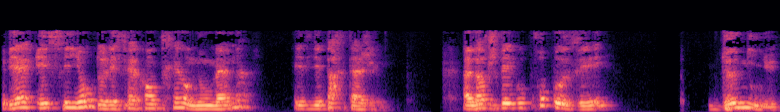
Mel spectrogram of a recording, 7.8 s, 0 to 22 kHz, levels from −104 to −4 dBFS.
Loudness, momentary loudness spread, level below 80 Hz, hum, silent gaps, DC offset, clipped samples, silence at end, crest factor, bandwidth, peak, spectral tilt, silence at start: -23 LUFS; 11 LU; -64 dBFS; none; 4.32-4.40 s, 6.60-6.78 s; under 0.1%; under 0.1%; 0 s; 16 dB; 7.2 kHz; -8 dBFS; -6.5 dB/octave; 0 s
